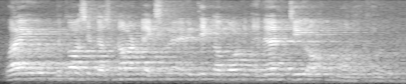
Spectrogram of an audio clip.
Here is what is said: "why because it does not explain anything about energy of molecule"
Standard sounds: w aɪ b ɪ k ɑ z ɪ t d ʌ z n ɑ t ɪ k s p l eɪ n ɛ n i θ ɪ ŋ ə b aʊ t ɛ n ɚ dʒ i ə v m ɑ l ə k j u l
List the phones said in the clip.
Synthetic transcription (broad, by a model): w aɪ b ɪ k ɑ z ɪ t d ʌ z n ɑ t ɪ k s p l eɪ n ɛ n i t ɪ ŋ ə b aʊ t ɛ n ɚ dʒ i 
